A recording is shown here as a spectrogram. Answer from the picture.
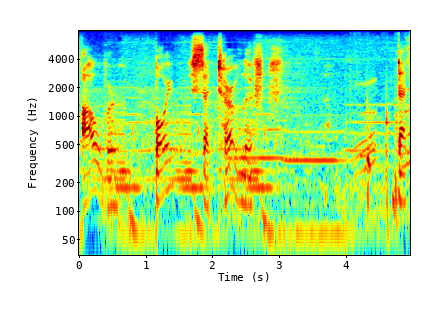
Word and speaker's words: Satharilith: Boy, Satharilith. That's how you pronounce it. Satharilith? Satharilith.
